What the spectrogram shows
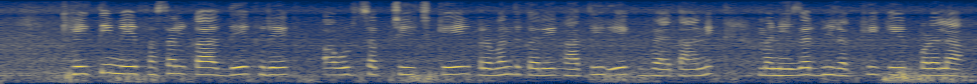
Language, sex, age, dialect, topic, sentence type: Bhojpuri, female, <18, Western, agriculture, statement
